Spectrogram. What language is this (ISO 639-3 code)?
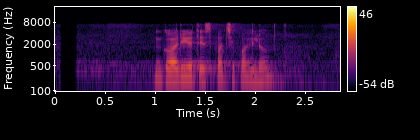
nep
